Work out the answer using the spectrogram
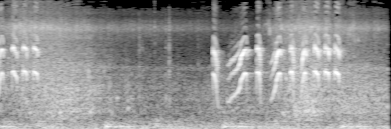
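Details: Ruddy turnstone calling: a short burst of quick, high chattering notes, a pause, then a longer run of rapid, slightly rising twittering notes, over a low steady rumble of background noise.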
